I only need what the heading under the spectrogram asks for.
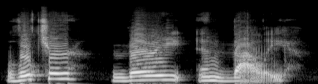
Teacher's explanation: your top teeth are going to be touching your bottom lip and it might just be barely but it's got to be there · it's gonna vibrate it's gonna tickle so V is voiced and it's at the beginning of words like vulture very in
